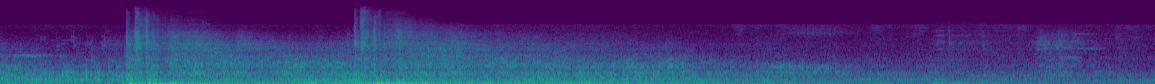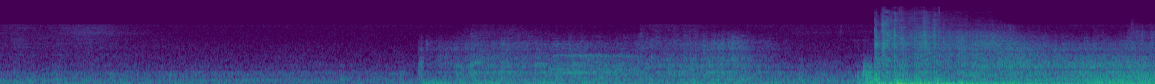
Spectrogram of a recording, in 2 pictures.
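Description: Heavy naval guns fire with deep booming blasts.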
